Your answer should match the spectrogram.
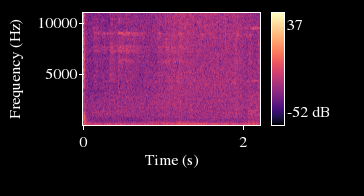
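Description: Street traffic: a road vehicle's engine hum, low and steady, growing stronger in the second half. A short sharp click comes right at the start.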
